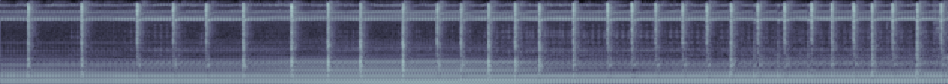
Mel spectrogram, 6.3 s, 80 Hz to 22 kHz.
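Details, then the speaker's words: 1960 Philips 17TG100U 405-line black-and-white TV during repair: sharp snapping clicks about four a second over mains hum and line whistle, arcing with a flash atop the line output transformer; possibly the overwind. "oh there's a bit of a flash on top of that line output transformer so what's causing that i do hope it's not my overwind"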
